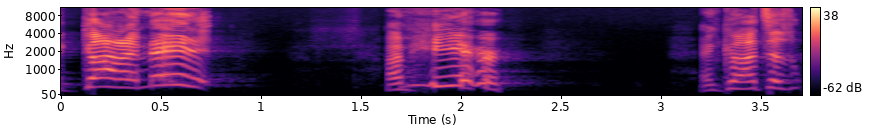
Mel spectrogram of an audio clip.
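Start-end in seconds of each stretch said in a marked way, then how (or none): 0.0-2.3 high, loud triumphant cry of arrival; a believer boasting he made it by himself; proud arrival. Acted. Believer to God, loud high boasting arrival.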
